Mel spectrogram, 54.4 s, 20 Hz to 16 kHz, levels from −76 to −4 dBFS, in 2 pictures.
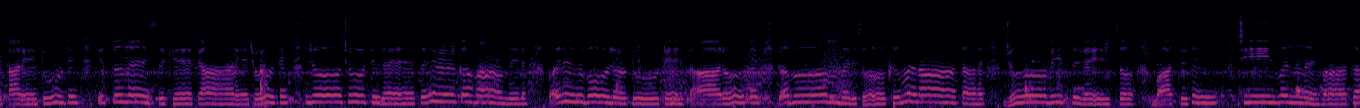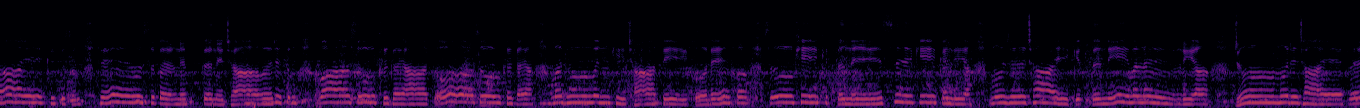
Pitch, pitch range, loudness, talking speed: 200 Hz, 170-220 Hz, -44 LUFS, 60 wpm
